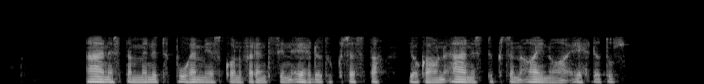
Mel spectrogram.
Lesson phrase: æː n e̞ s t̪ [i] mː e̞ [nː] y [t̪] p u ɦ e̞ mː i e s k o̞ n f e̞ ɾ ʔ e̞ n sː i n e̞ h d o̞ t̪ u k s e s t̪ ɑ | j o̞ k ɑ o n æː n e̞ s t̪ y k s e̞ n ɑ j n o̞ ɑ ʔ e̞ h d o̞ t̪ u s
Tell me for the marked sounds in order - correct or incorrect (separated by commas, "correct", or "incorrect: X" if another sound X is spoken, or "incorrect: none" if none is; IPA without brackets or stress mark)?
incorrect: æ, incorrect: n, correct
